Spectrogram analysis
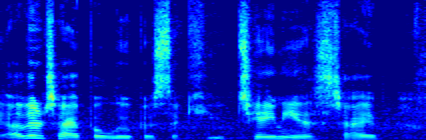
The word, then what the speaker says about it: cutaneous: It starts with a C, and I believe the proper way to pronounce it is cutaneous lupus.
